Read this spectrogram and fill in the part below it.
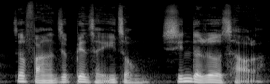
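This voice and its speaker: At a moderate pace, a man speaks in a normal speaking voice, fairly low in pitch with ordinary pitch variation. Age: 30s. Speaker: podcast host. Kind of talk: casual solo podcast talk.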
